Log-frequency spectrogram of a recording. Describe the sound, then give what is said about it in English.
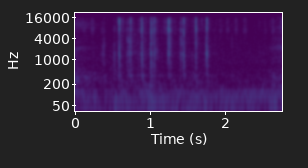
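A rat in a cage crunches on hard food, a quick burst of about a dozen sharp, dry crackling bites, then trailing off into quiet. No one speaks. “That's the sound of a rat chomping on um, something nice and crunchy in the cage.”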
